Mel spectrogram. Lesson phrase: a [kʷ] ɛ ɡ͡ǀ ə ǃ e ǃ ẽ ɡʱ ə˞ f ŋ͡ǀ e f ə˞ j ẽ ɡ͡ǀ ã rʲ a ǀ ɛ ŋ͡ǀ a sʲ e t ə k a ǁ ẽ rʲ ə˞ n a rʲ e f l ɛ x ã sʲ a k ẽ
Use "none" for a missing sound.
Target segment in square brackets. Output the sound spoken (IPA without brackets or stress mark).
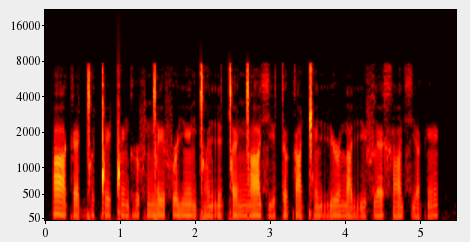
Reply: k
